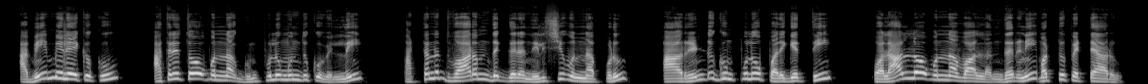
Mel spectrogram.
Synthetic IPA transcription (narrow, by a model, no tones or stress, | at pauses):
ɐ̰biːmileːkɐku | ɐt̪ɐnit̪o̞ːunːɐɡumpulumund̪ukuʋe̞ɭːi | pɐʈːɐnɐd̪ʋaːɾɐmd̪ɐɡːɐɾɐnilit͡ʃiunːɐpːuɽu | aːɾe̞ɳɖuɡumpulupɐɾiɡet̪ːi | pɔlaːlːo̞ːunːɐʋaːɭːɐnd̪ɐɾiniːmɐʈːupɛʈːaːɾu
